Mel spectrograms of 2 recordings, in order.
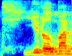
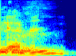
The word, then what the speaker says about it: Yudelman: We're speaking to Yudelman. Am I pronouncing your surname right there? Yeah, you put a bit of an Afrikaans twist on it. It's just Okay. Yudelman, but Yudelman is good.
